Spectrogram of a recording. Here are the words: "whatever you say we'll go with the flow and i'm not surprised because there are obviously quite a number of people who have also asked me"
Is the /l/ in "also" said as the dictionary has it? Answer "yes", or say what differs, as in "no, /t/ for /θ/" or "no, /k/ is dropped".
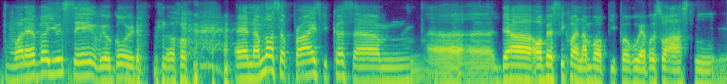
no, /l/ is dropped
